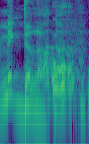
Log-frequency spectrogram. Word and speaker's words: amygdala: Amygdala. Amygdala. – Make sure you use the I didn't know there was a D in there. Amygdala.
